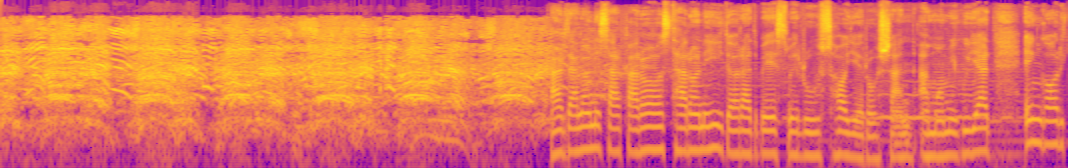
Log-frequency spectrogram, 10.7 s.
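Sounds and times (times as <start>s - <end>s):
large crowd chanting a slogan in unison: 0.0s - 6.5s
speech: 5.5s - 10.6s.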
